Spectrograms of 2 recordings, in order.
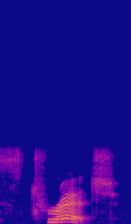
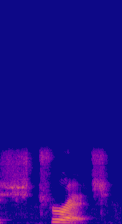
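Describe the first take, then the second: First: The word begins with a plain s sound. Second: The word begins with an sh sound.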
